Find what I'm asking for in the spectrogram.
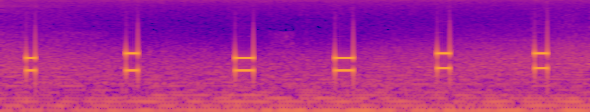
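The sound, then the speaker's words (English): Telephone keypad DTMF dial tones: six short, evenly spaced beeps, each a pair of steady tones sounding together, heard over a low, continuous rumble and hum. “when you hit a button, it plays two tones. It's kind of like a grid.”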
